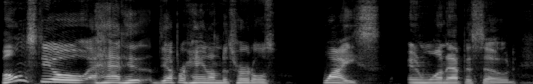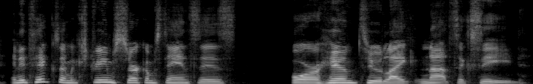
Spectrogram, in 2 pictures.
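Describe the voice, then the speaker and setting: A man's voice: on the high side, animated, takes it slowly, dry recording. A man hosting a reaction video, giving casual, rambling, conversational running commentary on a TV show.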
